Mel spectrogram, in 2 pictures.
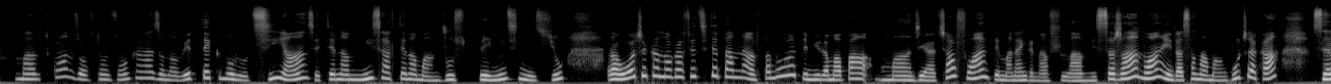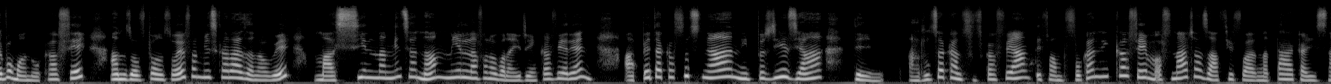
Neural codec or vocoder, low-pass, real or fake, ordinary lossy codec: autoencoder, 48 kHz, 32 numbers a frame, DAC-VAE, trained on Japanese speech; 19.8 kHz; fake; MP3, 96 kbps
